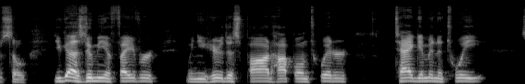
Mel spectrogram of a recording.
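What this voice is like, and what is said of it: Strong Kentucky Southern accent. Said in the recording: “this redneck from Kentucky with this horrible accent”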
